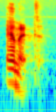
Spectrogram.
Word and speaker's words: emet: The Bible contains a few words for truth, but the most important one, I think, is the Hebrew word emet, pronounced like Emmett County, spelled a little bit different, but it means stability, firmness, and certainty.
